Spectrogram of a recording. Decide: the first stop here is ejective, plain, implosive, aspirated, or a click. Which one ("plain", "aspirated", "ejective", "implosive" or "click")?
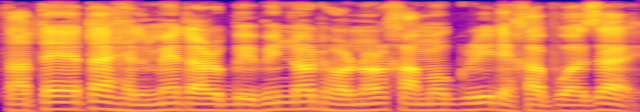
plain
